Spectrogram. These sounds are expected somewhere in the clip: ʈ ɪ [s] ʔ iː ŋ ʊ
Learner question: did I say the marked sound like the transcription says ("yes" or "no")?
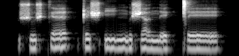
no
